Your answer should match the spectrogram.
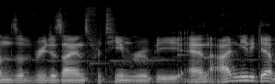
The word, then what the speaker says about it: RWBY: important to the story the show is Ruby but it's spelled r-w-b-y because it's red white black yellow and you know each of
